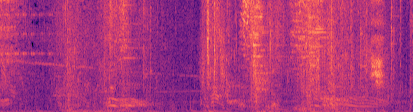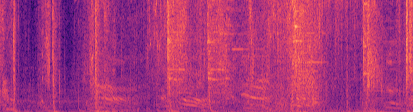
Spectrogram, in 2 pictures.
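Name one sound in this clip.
Flames burst with a roaring whoosh.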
